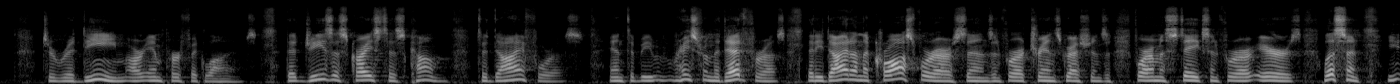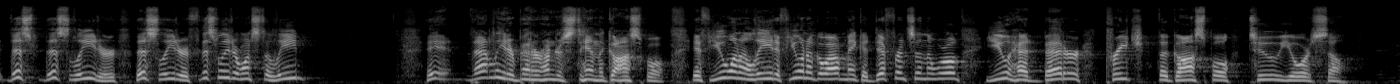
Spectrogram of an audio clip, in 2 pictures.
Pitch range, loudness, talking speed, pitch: 165-235 Hz, -26 LUFS, 190 wpm, 195 Hz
